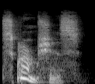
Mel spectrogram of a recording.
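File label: "scrumptious", English, British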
